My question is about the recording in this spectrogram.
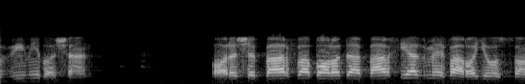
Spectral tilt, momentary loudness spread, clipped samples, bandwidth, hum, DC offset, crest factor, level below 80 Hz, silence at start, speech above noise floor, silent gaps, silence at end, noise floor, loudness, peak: -3.5 dB/octave; 10 LU; under 0.1%; 4.3 kHz; none; under 0.1%; 18 dB; -78 dBFS; 0 s; 52 dB; none; 0 s; -75 dBFS; -23 LUFS; -6 dBFS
